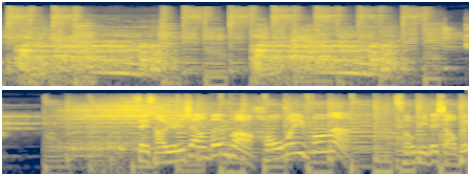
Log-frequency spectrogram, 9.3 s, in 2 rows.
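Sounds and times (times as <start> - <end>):
lion roaring: 0.1 - 1.9, 2.5 - 4.2
speech: 6.1 - 9.3.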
